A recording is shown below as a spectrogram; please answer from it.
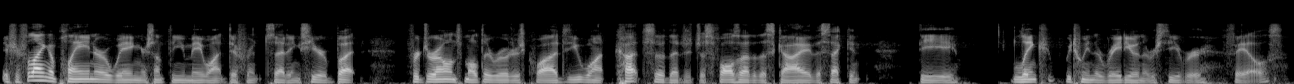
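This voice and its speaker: Low-voiced middle-aged man, dull dry sound. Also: normal speed, dry recording. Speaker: tutorial presenter. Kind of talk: informal step-by-step tech tutorial. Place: indoor room at home. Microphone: headset boom microphone.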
